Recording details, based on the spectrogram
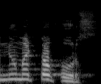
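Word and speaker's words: pneumatophores: और इन रूट्स का नाम होता है न्यूमेटोफोर्स। क्या नाम होता है? पी को साइलेंट रख दो।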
